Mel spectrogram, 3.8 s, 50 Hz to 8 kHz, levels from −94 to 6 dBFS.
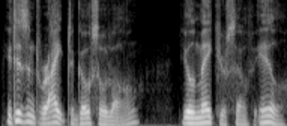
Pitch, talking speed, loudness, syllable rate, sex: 125 Hz, 170 wpm, -19 LUFS, 3.8 syllables/s, male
